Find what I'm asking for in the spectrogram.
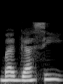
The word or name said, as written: bagasi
